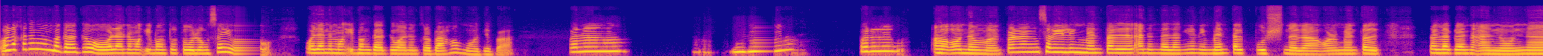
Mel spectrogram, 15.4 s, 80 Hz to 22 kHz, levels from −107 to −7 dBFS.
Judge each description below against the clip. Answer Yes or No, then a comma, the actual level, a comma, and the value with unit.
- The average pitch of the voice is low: No, high, 235 Hz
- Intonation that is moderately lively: No, wide, 6.0 semitones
